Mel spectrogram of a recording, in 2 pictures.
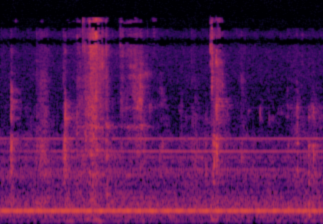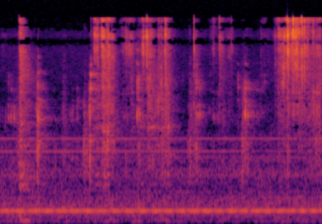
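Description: Close-up chewing and crunching of crispy fried chicken wings: scattered soft crackles and mouth clicks over a steady low hum.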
